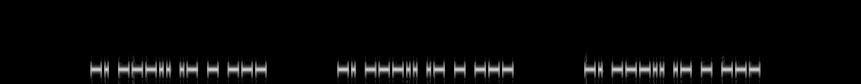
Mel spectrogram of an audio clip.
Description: Morse code, heard as a keyed tone, about 36 wpm, 700 Hz. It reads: N8ATO N8ATO N8ATO
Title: USA Call Signs - 5 Characters - Repeated 3x - 35wpm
